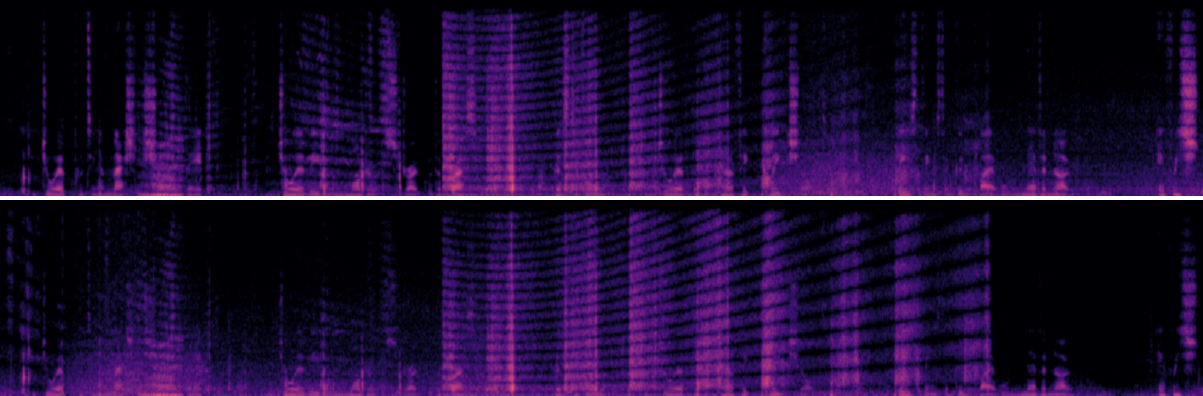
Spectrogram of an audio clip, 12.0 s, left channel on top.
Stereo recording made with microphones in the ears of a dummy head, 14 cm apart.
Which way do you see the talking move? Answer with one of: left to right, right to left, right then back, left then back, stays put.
stays put.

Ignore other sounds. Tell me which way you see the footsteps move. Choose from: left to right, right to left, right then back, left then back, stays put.
left then back.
